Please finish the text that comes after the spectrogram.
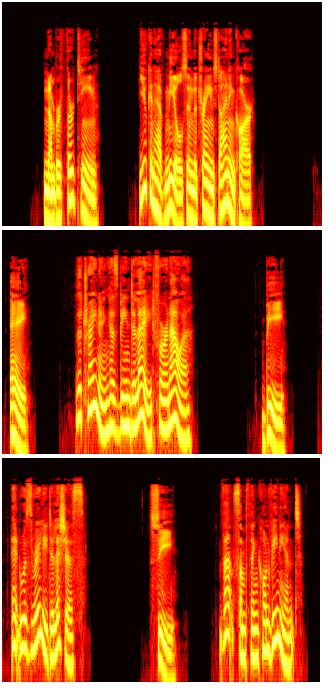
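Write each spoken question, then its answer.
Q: You can have meals in the train's dining car.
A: C: That's something convenient.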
